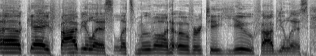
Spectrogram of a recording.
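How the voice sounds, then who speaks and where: Very slow in pace, a woman speaks with ordinary pitch variation in a dry, close sound with no echo. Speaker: tarot reader. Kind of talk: live-stream tarot reading. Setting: live stream.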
